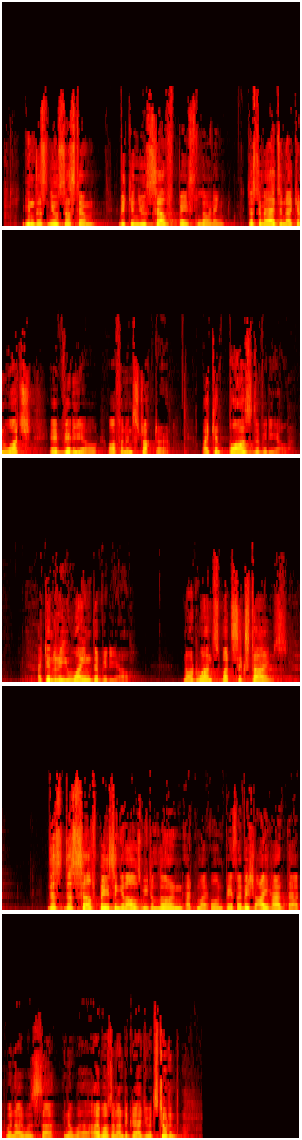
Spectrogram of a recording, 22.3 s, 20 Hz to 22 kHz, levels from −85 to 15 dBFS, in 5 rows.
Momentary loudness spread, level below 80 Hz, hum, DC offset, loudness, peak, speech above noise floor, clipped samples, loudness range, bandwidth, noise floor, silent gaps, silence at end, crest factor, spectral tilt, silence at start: 14 LU; -58 dBFS; none; under 0.1%; -21 LUFS; -4 dBFS; 46 dB; under 0.1%; 5 LU; 13.5 kHz; -67 dBFS; none; 1.7 s; 18 dB; -5 dB/octave; 0.3 s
